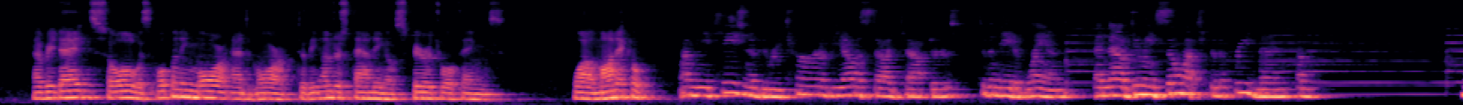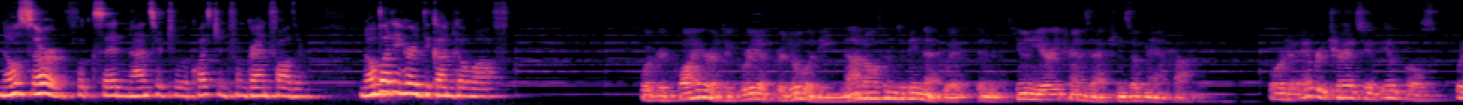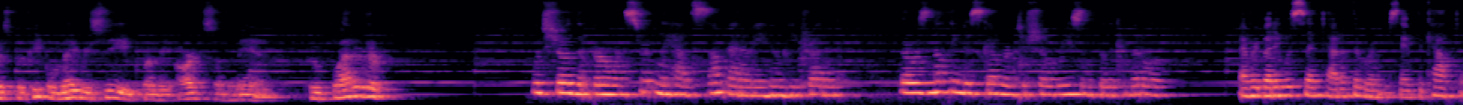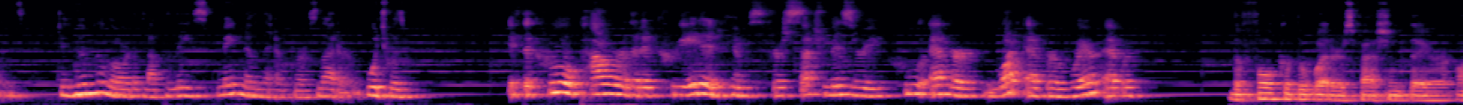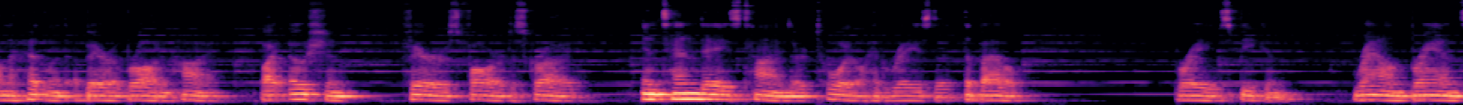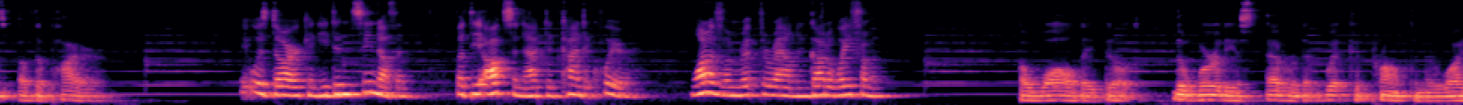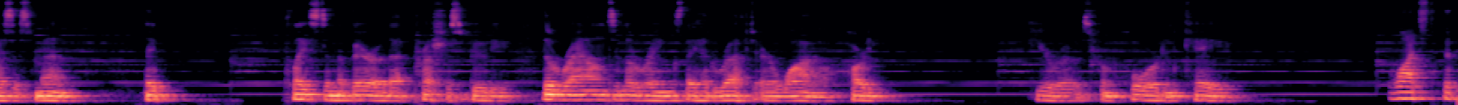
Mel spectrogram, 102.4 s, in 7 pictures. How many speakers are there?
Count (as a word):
nine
